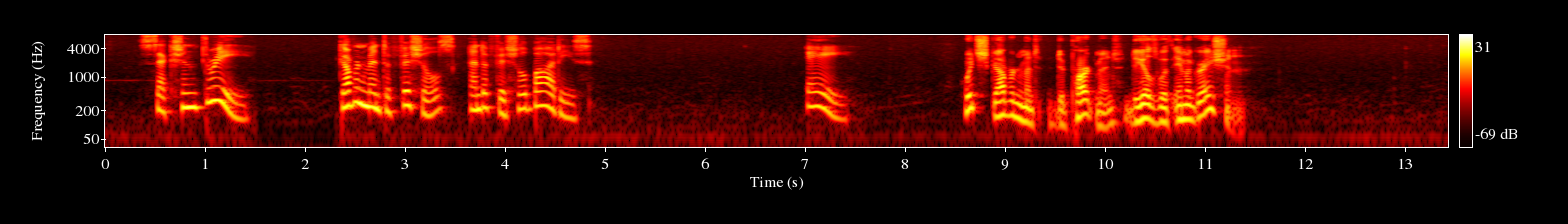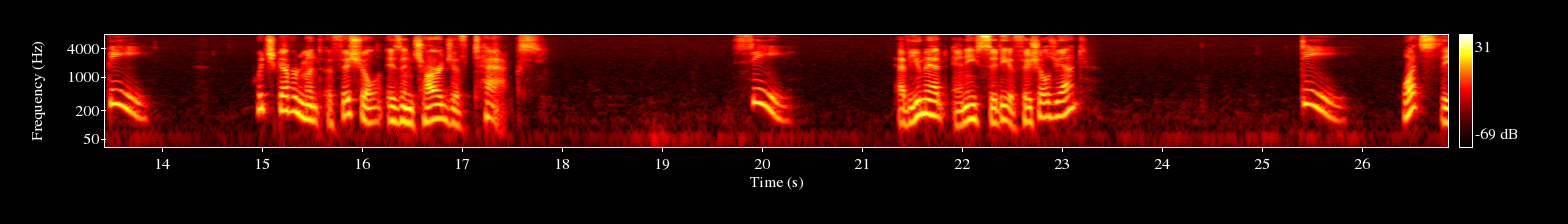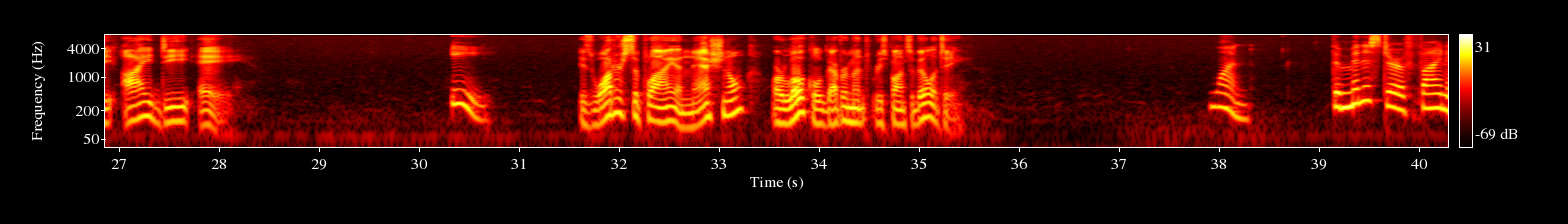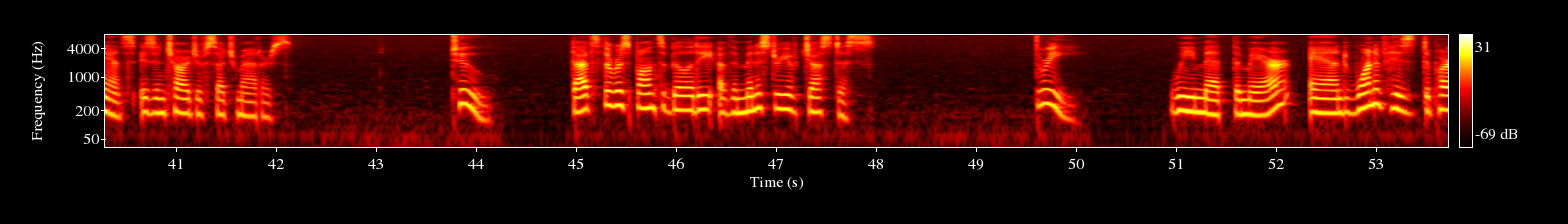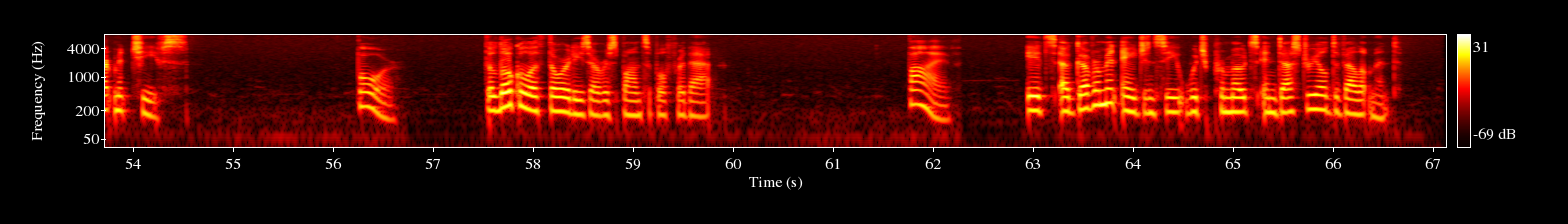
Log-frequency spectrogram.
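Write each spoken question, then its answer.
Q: The Minister of Finance is in charge of such matters.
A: B: Which government official is in charge of tax?

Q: That's the responsibility of the Ministry of Justice.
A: A: Which government department deals with immigration?

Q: We met the mayor and one of his department chiefs.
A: C: Have you met any city officials yet?

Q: The local authorities are responsible for that.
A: E: Is water supply a national or local government responsibility?

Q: It's a government agency which promotes industrial development.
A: D: What's the IDA?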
